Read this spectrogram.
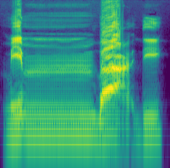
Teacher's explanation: juga ada Mad thai'i Mad Thobi'i Kemudian pada lafal mim ba'di ada nun sukun bertemu dengan ba maka ini kita namakan dengan iqlab iqlab yaitu membalikkan suara Nun menjadi suara mim maka di sini ditandai dengan ditanda di huruf mim atasnya di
